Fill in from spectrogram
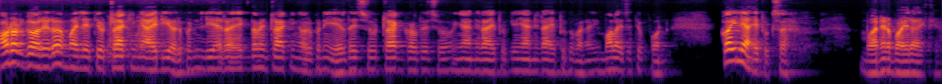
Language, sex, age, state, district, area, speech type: Nepali, male, 45-60, West Bengal, Kalimpong, rural, spontaneous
